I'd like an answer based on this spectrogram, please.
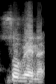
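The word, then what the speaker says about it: souvenir: सुवेना। इसका स्पेलिंग भी ढंग से पढ़ लीजिएगा।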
